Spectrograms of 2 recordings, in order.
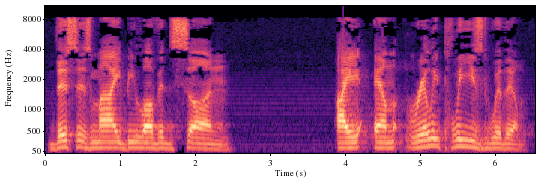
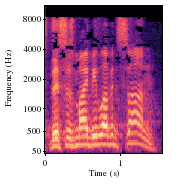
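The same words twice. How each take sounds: First: Slow, solemn voice of God from the clouds. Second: Higher and louder, slow and ringing; shouted quote of God. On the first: Pastor voicing God at the baptism, slow and solemn. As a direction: intone it slowly like heaven speaking. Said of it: "God's voice came out of the sky saying". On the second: Pastor quoting God at the baptism, loud proclaiming. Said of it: "God's voice". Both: Retold or imitated.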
